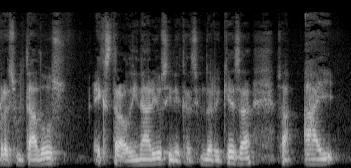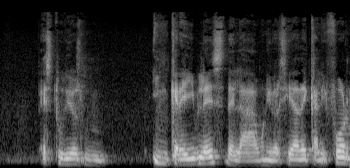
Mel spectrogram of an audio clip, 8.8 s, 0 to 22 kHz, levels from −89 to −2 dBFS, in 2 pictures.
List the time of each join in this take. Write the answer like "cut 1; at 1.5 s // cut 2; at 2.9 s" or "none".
none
